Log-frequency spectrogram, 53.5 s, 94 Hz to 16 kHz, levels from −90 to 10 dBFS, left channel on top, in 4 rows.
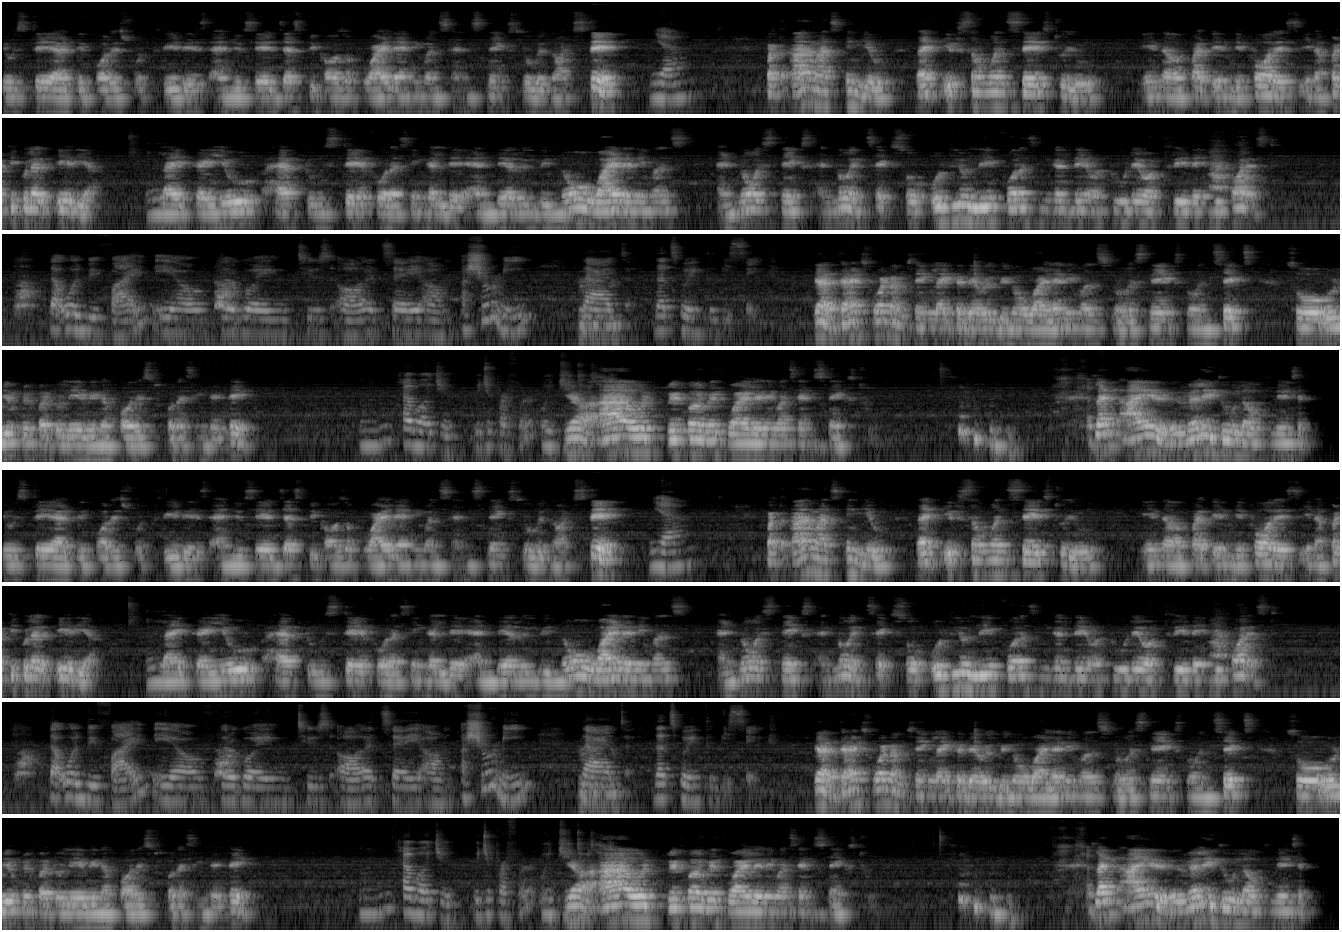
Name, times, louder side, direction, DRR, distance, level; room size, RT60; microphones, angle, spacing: voice 1, 0.0-6.2 7.6-8.9 9.1-10.9 11.4-14.3 14.9-20.1 20.5-26.0 32.5-32.9 34.9-39.2 39.7-42.6 45.8-48.6 49.7-50.1 50.8-53.1, equal, 15° left, 0.8 m, -29 dB
voice 2, 6.5-6.9 14.8-15.2 27.2-32.0 32.5-32.9 33.3-34.3 43.7-46.2 50.7-51.1, right 1 dB, 50° right, 0.6 m, -42 dB
sound 1, 25.4-26.0 26.9-27.1 28.9-29.2, left 2 dB, 40° left, 0.5 m, -41 dB
2.4 x 2.0 x 2.8 m
head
